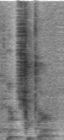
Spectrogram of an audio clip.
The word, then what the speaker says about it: Kurzgesagt: So that's how you say it, Kurzgesagt.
